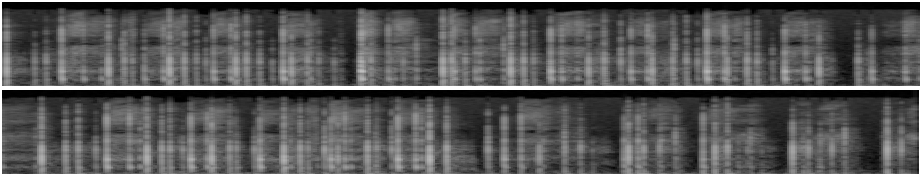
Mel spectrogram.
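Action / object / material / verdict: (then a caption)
scrape / laminated cardboard board book / cardboard / none. A laminated cardboard board book is first held by its edges and then held upright while fingernails scratch and tap along its page edges and cover. The result is a dense, steady stream of dry, quick scratches and tiny taps with a hollow, papery mid tone and almost no ring. The sound pauses briefly near the middle before resuming.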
